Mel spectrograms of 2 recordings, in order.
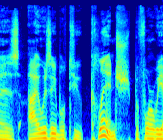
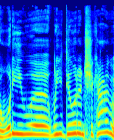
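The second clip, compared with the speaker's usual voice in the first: high, eager question; 11 semitones higher than usual. Retold or imitated. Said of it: "I go".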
